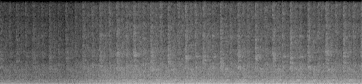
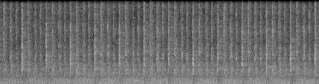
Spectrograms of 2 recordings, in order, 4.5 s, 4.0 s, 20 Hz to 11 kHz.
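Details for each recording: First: 100-year-old 1924 Dodge truck engine idling just after a dry start, throttle held up slightly, about 40 lb oil pressure, no smoke: slow rumble with a steady puff-tick about twice a second; exhaust leak. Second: 1924 Dodge truck engine, about 100 years old, at idle after carburetor and fuel system overhaul, repacking and timing chain tightening: slow, steady, evenly spaced ticking about three beats a second, no misses or knocks; smooth normal idle.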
